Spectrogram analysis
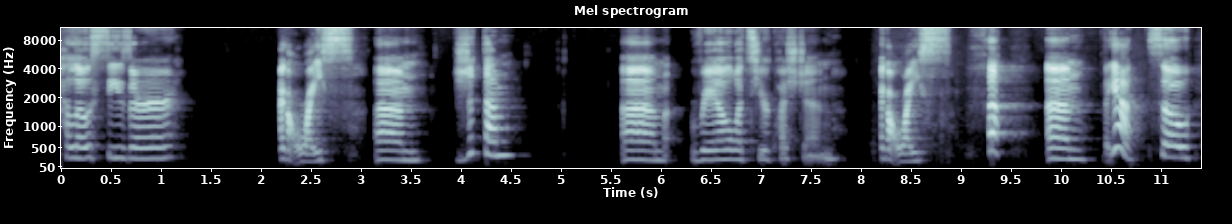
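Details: Woman, 26, with Tourette syndrome diagnosed at 12, tics since about age 3 or 4, producing her frequent phrase tic "I got rice", present about six years; tics increase when discussing Tourette's; complex vocal tic (repeated phrase).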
